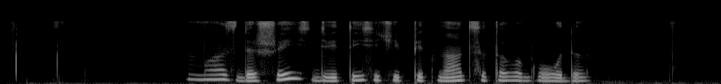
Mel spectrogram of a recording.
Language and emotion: Russian, sad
